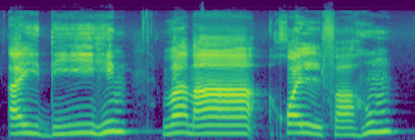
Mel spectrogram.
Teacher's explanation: میم ساکن کے بعد واو ہے، اظہار شفوی کا قاعدہ لگتا ہے یعنی میم ساکن پر غنہ نہیں کرتے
